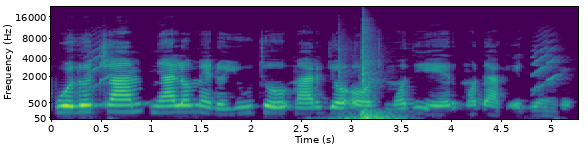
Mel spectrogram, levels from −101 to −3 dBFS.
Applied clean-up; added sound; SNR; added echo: classical method Wiener filter.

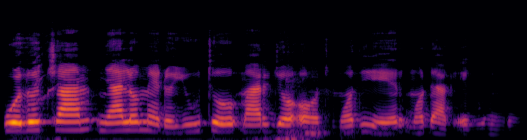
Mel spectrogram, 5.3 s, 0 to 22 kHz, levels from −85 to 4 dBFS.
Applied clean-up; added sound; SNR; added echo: neural mask model DeepFilterNet 3.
